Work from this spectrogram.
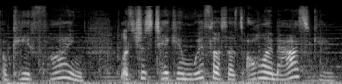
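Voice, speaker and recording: A woman's voice: mid-range voice, moderate pace, distant mic, faint music behind, lightly acted. A woman voicing a desperate, confused but defiant young heroine with an earnest, pleading manner in an audiobook.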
